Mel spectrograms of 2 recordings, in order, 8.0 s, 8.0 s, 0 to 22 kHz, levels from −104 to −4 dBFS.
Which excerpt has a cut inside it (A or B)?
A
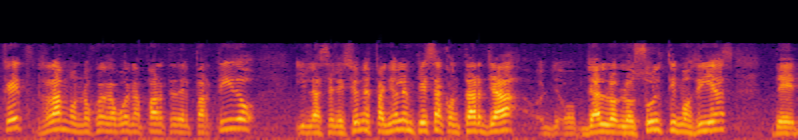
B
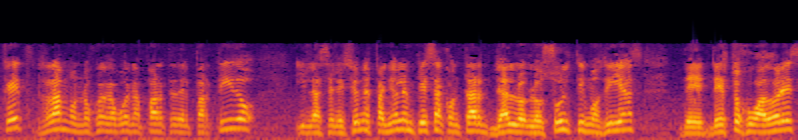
B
